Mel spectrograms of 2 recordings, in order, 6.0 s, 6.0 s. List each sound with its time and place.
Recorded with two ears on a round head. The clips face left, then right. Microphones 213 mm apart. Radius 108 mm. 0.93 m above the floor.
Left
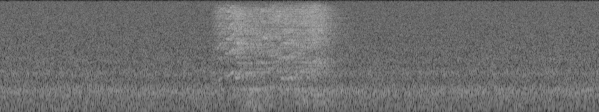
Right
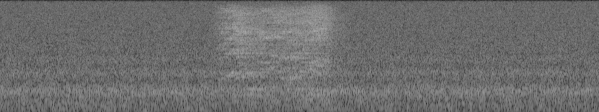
2.1 s a squeak: 55° left (ahead or behind), 8 m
